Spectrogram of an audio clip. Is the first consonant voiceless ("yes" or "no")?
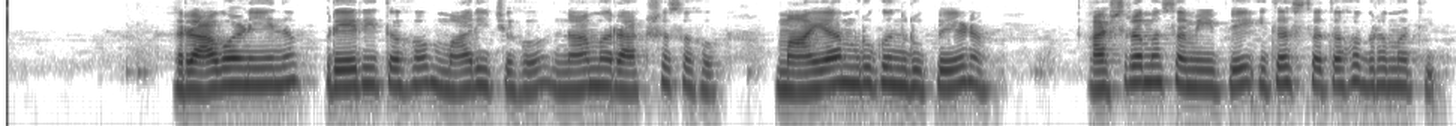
no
